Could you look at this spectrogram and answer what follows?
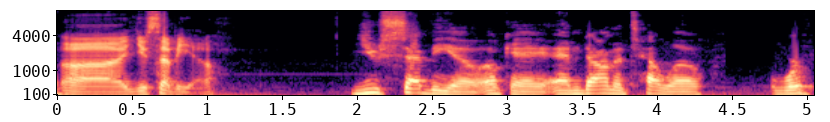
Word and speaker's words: Eusebio: Eusebio.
